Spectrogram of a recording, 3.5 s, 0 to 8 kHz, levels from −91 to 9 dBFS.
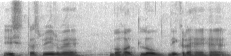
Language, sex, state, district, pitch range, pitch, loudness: Hindi, male, Bihar, Patna, 105-110 Hz, 105 Hz, -15 LUFS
